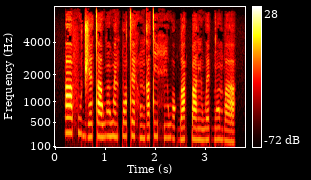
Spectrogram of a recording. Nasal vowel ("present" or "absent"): present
